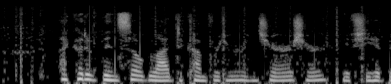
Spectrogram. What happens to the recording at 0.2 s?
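Periodic USB or driver dropouts: a background task stalls the audio path every 0.25 s from 0.15 to 3.90 s, dropping about half a millisecond of sound as silence and leaving regular ticks. Overdone noise removal runs throughout: an overly aggressive noise reducer cuts frequency bands near its noise estimate, so the speech sits over a near-silent, twinkling background.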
